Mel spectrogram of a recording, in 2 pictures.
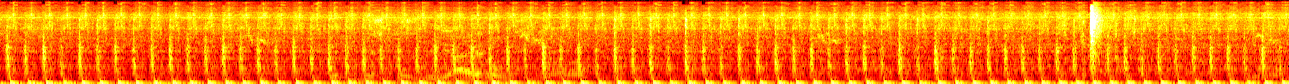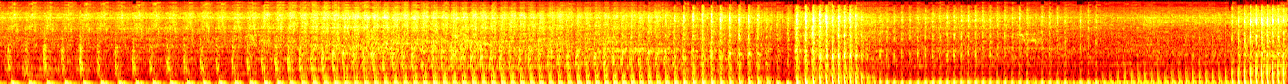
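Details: Honda Grom, ridden hard near wide open: single-cylinder thump with a harsh clatter over each beat, swelling with revs, louder than before; valve adjustment showed nothing wrong, and the owner suspects the cam chain or a bottom-end bearing.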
